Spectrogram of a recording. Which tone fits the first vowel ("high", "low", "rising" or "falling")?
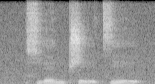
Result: rising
